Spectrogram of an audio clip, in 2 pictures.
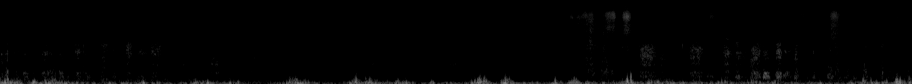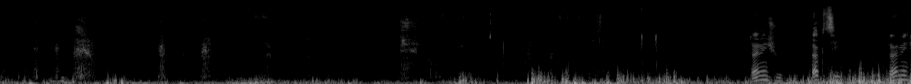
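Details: Siberian husky out on a calm walk, panting quickly and steadily at about three breaths a second, each breath a low breathy puff, with rustling and thudding footfalls that grow louder toward the end.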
